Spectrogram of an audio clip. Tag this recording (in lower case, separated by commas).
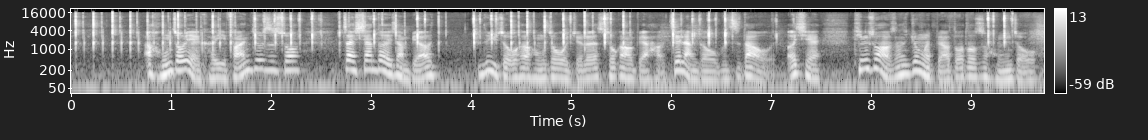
typing on typewriter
